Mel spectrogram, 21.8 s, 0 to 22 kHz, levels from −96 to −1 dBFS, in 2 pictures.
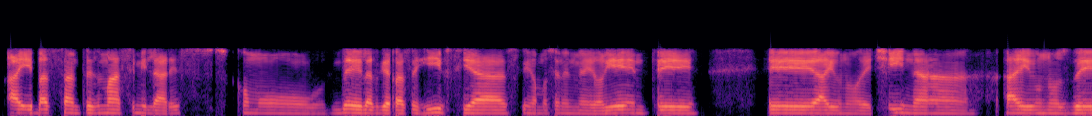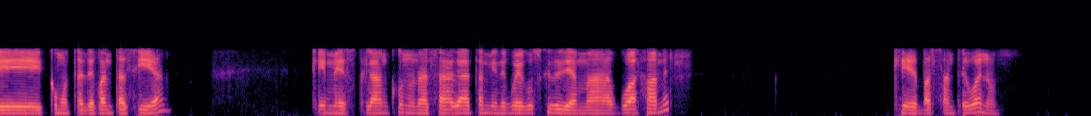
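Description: Throughout, the G.723.1 codec at a low rate, which fits about 6 kbit/s, discards everything above 4 kHz, leaving the speech heavily muffled and hoarse with smeared consonants. At 6.23–6.30 s, 10.32–10.37 s and 16.91–17.05 s, VoIP packet loss concealed by the speech codec replaces a lost 30 ms frame with an extrapolated guess, producing a brief stretched, fading smear.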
